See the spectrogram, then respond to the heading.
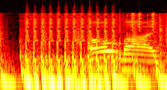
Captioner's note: gun shots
